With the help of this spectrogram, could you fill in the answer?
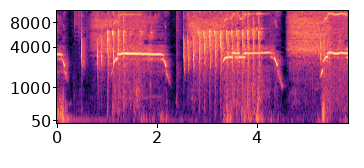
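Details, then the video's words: Bar-winged prinia singing: a fast buzzy trill of rapid notes that runs into a long, clear, high whistle which dips at the end, repeated three times with brief pauses between phrases. "Burung Ciblek"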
